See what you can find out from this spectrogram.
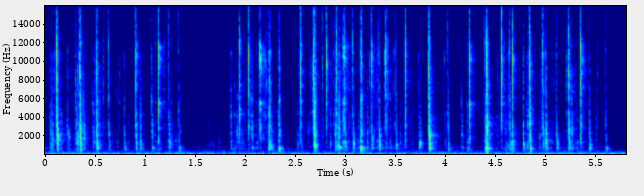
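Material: Plastic.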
